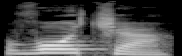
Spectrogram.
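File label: "воча", Komi, female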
